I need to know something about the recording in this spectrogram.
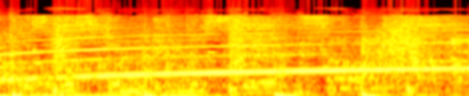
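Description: Siren sound effect laid over a hip hop DJ mix: one tone sliding slowly upward in pitch over a steady bass line and drum hits.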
